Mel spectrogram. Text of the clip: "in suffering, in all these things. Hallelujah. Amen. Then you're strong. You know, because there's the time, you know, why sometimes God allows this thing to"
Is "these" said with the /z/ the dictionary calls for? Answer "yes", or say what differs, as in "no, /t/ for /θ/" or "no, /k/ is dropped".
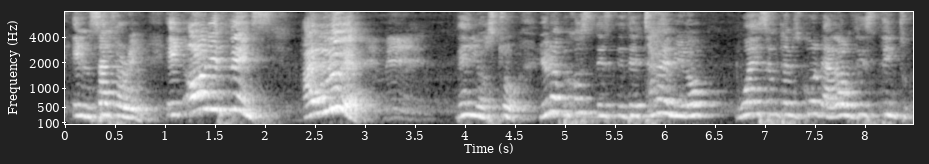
no, /z/ is dropped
